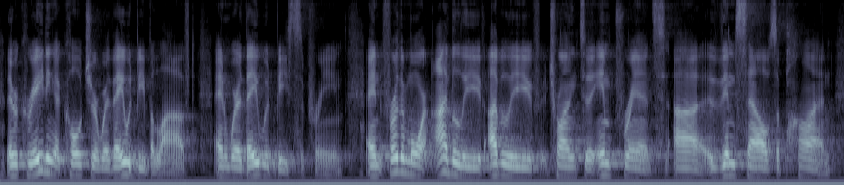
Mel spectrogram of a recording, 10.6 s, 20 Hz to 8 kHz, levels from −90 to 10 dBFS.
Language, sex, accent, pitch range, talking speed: English, male, American, 115-180 Hz, 160 wpm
